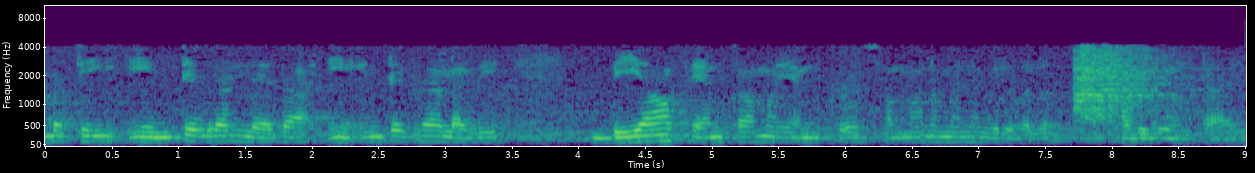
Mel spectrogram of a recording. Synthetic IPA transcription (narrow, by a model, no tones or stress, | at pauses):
kːbɐʈːiiːɳʈɛɡɾaːllɛːd̪aːiːʔiɳʈɛɡɾaːlɐʋi | bijaːpʰeːmkaːmɐemkusɐmaːnɐmɐjnɐʋiluʋɐluɐd̪iɡiuɳʈa̰ːji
